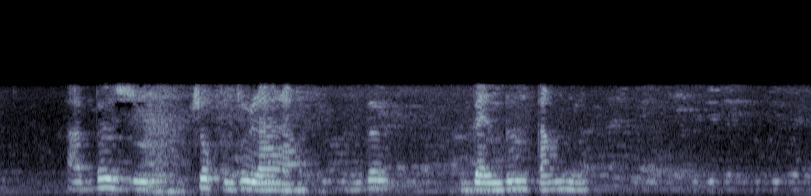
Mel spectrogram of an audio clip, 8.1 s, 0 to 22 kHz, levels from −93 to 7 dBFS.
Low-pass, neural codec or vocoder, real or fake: 3.6 kHz; none; real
